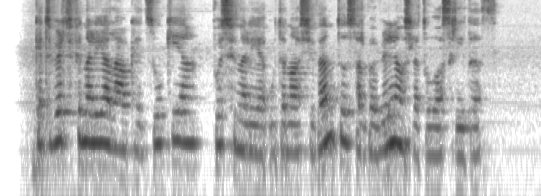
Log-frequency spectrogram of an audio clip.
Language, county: Lithuanian, Klaipėda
